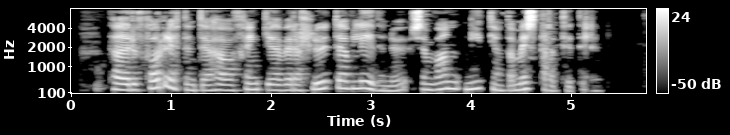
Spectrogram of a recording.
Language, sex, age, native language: Icelandic, female, 40-49, Icelandic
